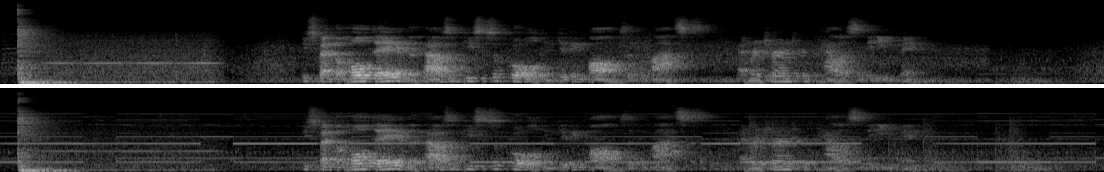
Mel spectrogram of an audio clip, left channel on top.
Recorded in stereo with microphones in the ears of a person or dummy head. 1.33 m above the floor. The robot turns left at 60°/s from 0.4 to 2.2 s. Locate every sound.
0.2 s a thud: 10° left (ahead or behind), 0.9 m; by 0.8 s 5° right (ahead or behind), 0.9 m
3.0 s a man speaking: 40° left (ahead or behind), 0.9 m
